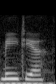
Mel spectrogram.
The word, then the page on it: media: English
